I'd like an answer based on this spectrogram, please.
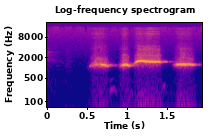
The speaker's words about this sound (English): Where you whistle? Let me whistle.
